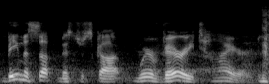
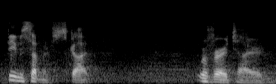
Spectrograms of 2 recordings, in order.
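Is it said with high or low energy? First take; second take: high; low. First: It is said with a lot of energy. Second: It is said with little, tired energy.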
